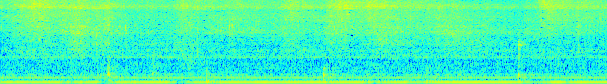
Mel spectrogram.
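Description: Wooden spatula stirring a dry mix of chopped nuts, seeds, raisins and dates in a hot non-stick pan on an induction cooktop, a rustling scrape with each stroke and a few light clicks. A steady low hum runs underneath.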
